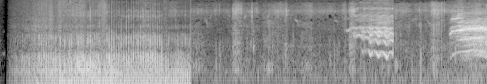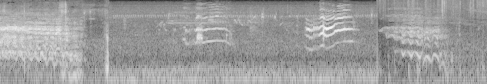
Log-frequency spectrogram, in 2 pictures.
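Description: A loud low rumble for the first three seconds, then horses neighing: several whinnies, each falling in pitch, the longest and loudest about seven seconds in.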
